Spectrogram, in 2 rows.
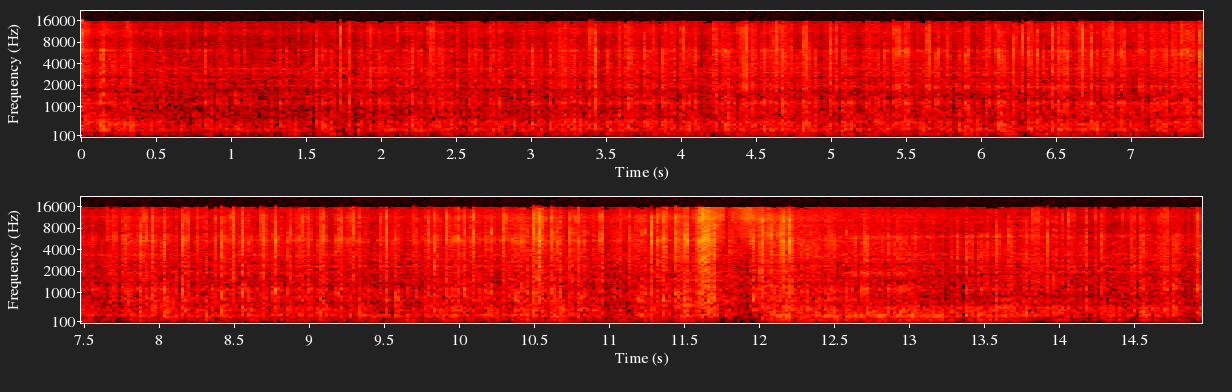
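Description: Fingertips and nails tap and scratch across a large solid wooden tabletop in a steady, dense stream of soft clicks and rasping strokes, centered in the low-mid range. A brief, louder, brighter scrape stands out near the 12-second mark before the even tapping resumes.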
